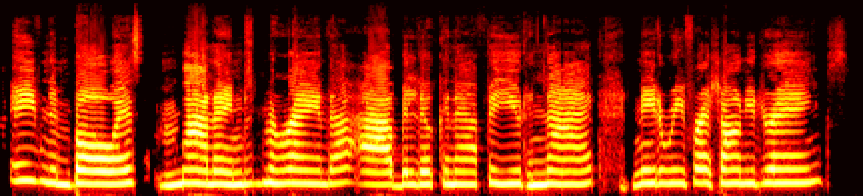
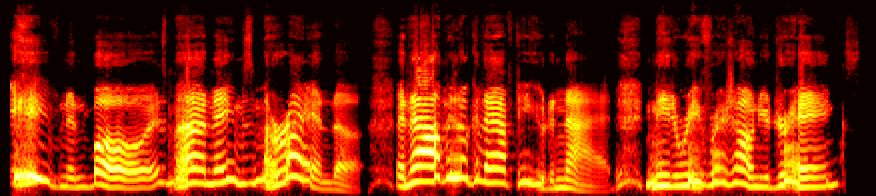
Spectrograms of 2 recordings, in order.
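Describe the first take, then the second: First: It is a genteel Southern belle voice. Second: It is a much sillier, exaggerated voice.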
